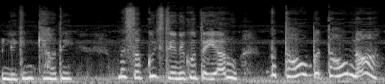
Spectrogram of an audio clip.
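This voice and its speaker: A woman voicing a greedy, headstrong village wife who is insistent and sharp-tongued. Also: high-pitched, moderate pace, over music, close to an everyday voice.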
